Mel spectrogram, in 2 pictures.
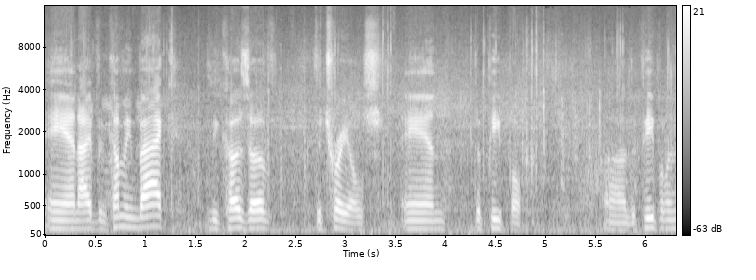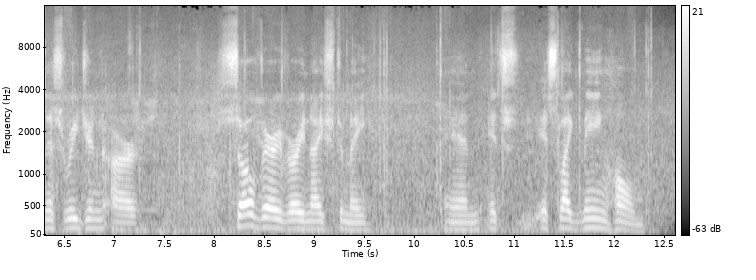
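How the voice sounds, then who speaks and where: A man's fairly slow, fairly even delivery, dry with no echo, over noticeable background noise. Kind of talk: interview answer. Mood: warm, fond. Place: street. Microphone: lapel.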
